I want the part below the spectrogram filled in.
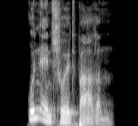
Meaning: strong dative masculine/neuter singular of unentschuldbar
- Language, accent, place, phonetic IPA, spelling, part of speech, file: German, Germany, Berlin, [ˈʊnʔɛntˌʃʊltbaːʁəm], unentschuldbarem, adjective, De-unentschuldbarem.ogg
